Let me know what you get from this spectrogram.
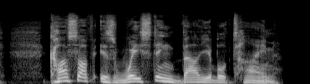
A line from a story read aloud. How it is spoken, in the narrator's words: Brad blurted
